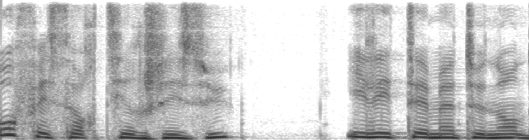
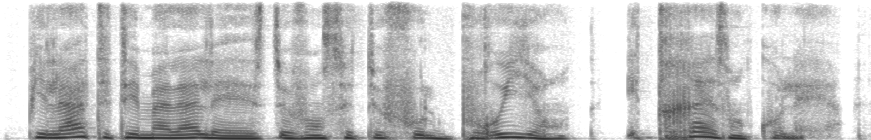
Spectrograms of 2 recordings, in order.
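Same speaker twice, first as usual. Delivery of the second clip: usual speaking voice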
